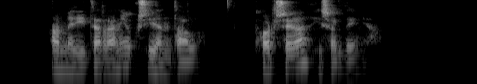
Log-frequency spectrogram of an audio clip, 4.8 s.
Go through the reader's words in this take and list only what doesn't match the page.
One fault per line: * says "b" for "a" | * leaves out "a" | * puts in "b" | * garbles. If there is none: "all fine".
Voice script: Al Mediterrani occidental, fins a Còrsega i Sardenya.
* leaves out "fins"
